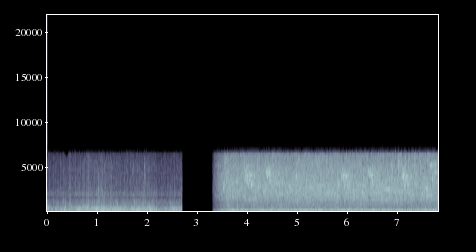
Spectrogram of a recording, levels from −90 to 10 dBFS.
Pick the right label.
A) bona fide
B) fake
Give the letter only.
A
